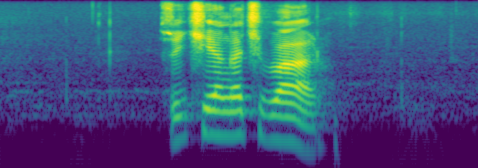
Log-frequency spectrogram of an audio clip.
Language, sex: Venda, male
